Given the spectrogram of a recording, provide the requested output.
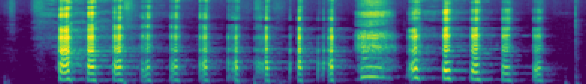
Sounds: Laughter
